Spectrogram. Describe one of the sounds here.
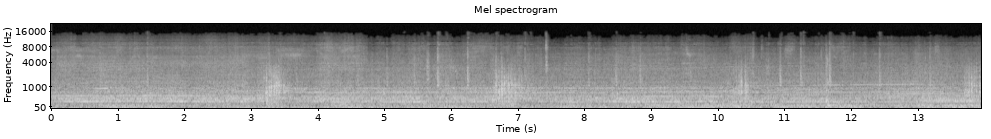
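A plow blade scrapes and pushes snow.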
